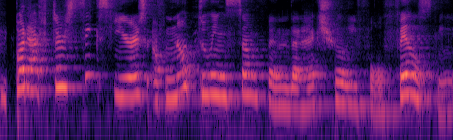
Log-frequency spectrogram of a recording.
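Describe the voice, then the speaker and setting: Very wide pitch swings in a non-native accent, with noticeable background noise and audible room echo. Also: woman. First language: not English. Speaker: vlogger; graduate student in humanities. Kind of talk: personal vlog monologue.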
